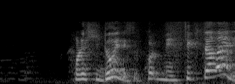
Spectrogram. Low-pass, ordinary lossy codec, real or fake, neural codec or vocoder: none; none; fake; codec, 16 kHz, 6 kbps, DAC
